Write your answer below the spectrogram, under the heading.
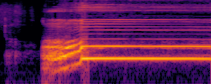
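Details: Siberian Husky puppy howl that starts with a short rising, slightly rough slide, then settles into a clear, steady, sustained tone held to the end.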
